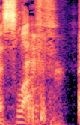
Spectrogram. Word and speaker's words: Slough: It's not as bad as Slough.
